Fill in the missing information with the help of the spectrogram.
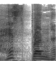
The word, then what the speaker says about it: Hertzsprung: Đó, đây là biểu đồ đọc là Hertzsprung ha các bạn.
